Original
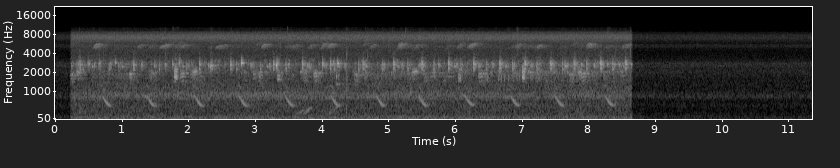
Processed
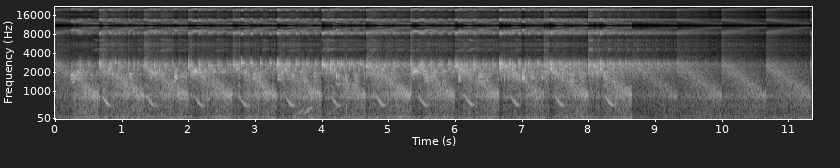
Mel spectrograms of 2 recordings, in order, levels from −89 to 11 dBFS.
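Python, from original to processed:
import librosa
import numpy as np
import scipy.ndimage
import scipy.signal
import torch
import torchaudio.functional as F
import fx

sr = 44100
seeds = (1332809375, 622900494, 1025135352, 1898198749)

p1 = fx.freq_compress(x, sr, knee_hz=3400.0, ratio=1.5)
p2 = fx.high_shelf(p1, sr, hz=4400.0, db=7.0)
p3 = fx.quant_dither(p2, sr, seeds[0], bits=8, dither='triangular')
p4 = p2 + (p3 * 10.0 ** (-8.0 / 20.0))
p5 = fx.filter_lfo_lowpass(p4, sr, shape='saw_down', hz=1.5, low_hz=860.0, high_hz=2700.0, q=3.9)
p6 = p5 + fx.echo_wet_highpass(p5, sr, ms=143, feedback_pct=73, hz=2800.0, wet_db=-8.5, dry=0)
p7 = np.repeat(p6[::4], 4)[:len(p6)]
y = fx.env_flatten(p7, sr, amount_pct=50)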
